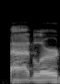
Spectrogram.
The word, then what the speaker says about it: Adlard: We've seen, Ryan Otley take over for Cory Walker, and we've seen Charlie, Adlard, or how do you say his last name? I think you got it. Adler.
